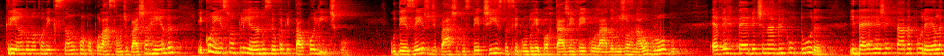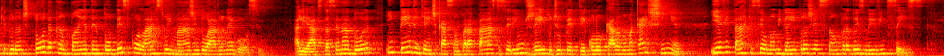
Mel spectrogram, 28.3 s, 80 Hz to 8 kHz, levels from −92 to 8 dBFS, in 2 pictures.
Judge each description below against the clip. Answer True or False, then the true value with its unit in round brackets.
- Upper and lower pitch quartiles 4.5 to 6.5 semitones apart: False (3.9 semitones)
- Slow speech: False (160 wpm)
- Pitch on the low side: False (205 Hz)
